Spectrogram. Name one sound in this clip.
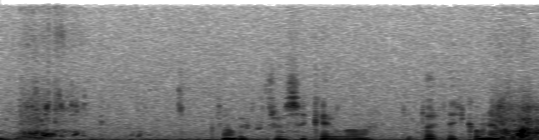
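Bubbles gurgle underwater.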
